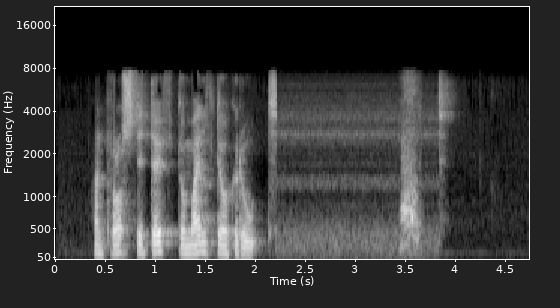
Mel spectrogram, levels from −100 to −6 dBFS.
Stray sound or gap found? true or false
true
